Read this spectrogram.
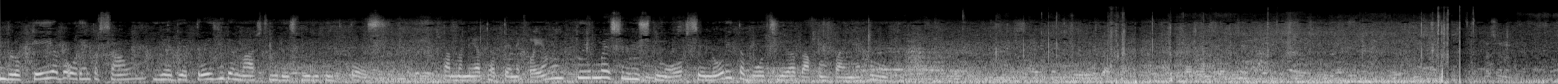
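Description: A young woman speaks steadily, close by.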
